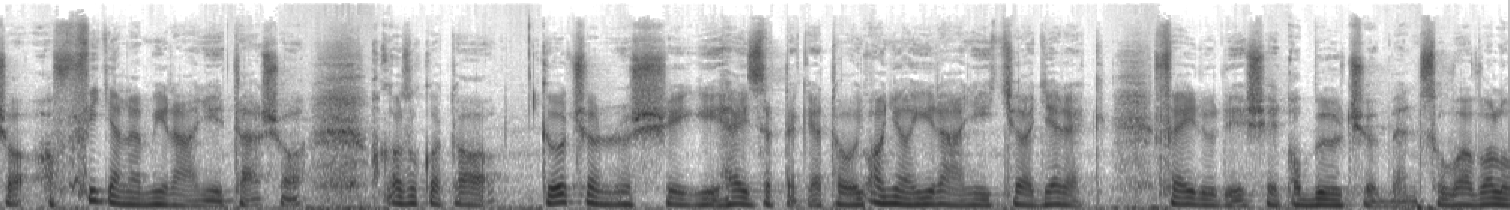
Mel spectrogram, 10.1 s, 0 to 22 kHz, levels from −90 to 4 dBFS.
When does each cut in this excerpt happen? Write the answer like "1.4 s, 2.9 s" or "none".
2.5 s, 5.8 s, 8.6 s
